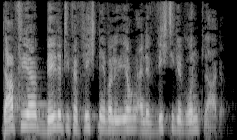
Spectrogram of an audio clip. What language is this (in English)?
German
